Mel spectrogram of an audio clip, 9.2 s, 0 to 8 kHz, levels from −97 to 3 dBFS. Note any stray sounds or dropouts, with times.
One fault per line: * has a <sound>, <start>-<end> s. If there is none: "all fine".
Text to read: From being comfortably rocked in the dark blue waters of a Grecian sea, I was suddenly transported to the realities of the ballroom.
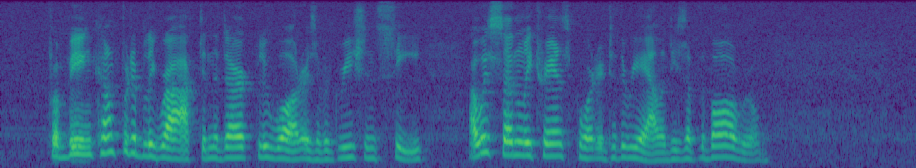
all fine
